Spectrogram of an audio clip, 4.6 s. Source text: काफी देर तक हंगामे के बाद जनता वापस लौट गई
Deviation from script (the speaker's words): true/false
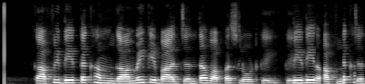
true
